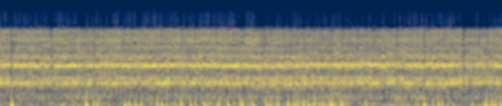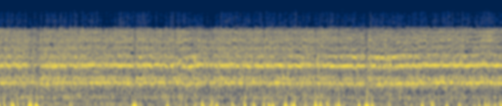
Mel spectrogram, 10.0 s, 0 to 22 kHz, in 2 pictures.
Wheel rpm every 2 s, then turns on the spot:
240, 230, 230, 240, 220.
none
